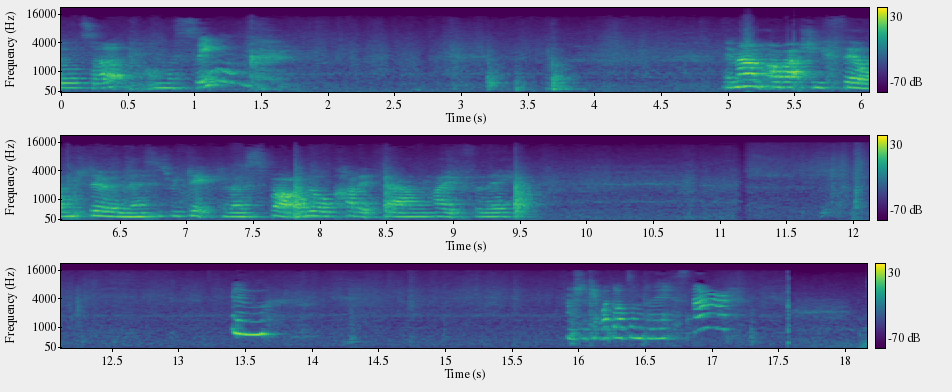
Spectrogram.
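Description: A sponge scrubs a sink.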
